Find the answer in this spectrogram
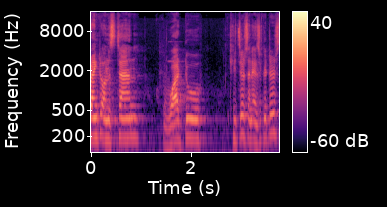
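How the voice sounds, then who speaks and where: A man's high-pitched voice, fairly slow, with a non-native accent and audible room echo. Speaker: PhD researcher presenting. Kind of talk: conference presentation. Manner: halting, many fillers.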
